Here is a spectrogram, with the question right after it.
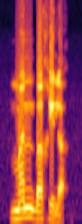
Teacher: تو یہاں پر آپ کو نون ساکن کی بجائے آپ کو میم ساکن پڑھنا ہے، بس ہلکا سا خیال رکھنا ہے، نون ساکن کو میم ساکن سے بدل دیجیے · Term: اقلاب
